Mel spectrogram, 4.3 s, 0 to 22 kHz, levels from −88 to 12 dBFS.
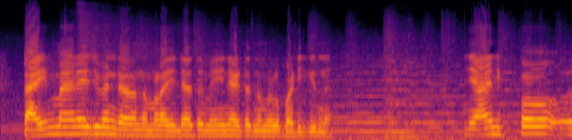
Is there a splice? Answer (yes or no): yes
